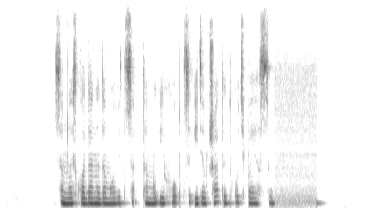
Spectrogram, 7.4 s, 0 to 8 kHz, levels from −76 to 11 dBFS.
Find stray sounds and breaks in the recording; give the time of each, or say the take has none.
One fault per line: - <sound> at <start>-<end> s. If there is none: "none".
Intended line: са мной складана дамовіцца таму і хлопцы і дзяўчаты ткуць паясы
none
